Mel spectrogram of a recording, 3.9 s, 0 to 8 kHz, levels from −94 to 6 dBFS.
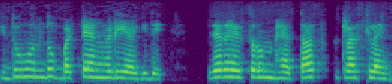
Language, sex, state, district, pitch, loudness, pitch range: Kannada, female, Karnataka, Dharwad, 235 Hz, -16 LUFS, 220-255 Hz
